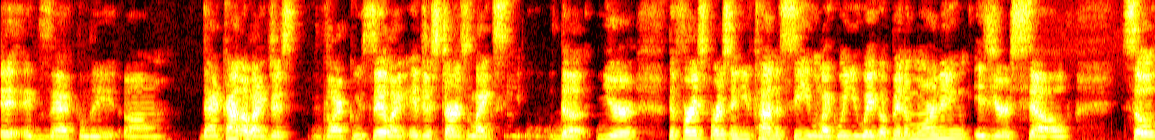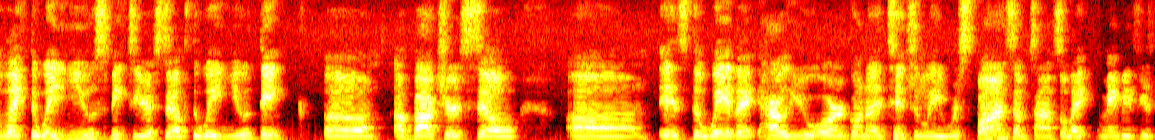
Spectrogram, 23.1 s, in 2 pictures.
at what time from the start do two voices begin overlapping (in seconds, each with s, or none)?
none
